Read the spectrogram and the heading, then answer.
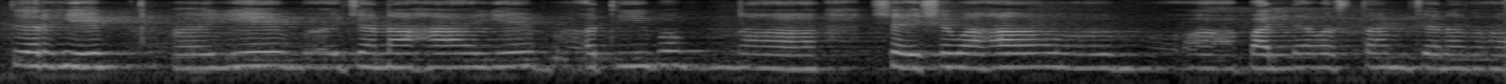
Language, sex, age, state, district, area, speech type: Sanskrit, female, 30-45, Maharashtra, Nagpur, urban, spontaneous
